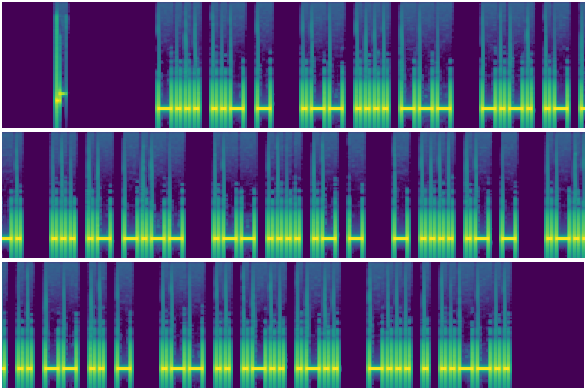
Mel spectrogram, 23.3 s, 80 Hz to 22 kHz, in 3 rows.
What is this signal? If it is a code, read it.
Morse code, heard as a keyed tone, about 20 wpm, 700 Hz. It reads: BUT WHO CAN SAY WHAT THAT LIMIT WILL BE?
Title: Sentences from Top 1500 Words 20wpm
